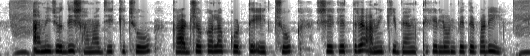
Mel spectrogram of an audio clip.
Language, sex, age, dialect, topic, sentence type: Bengali, female, 18-24, Northern/Varendri, banking, question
